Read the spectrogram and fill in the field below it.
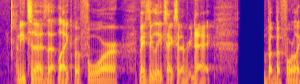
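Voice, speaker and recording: Speaking at a very fast pace, a man is captured on a very clean recording with a silent background. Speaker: podcast host. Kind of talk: casual chat. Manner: slurs words at times.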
